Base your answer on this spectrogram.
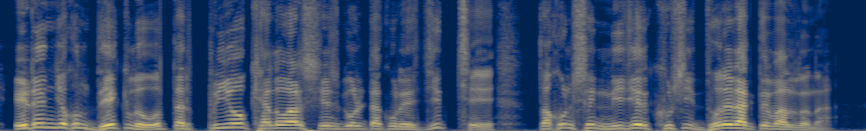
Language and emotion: Bengali, happy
